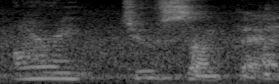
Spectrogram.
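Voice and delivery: hushed imitation of an urgent look; soft, mock-desperate undertone; silent plea voiced. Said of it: "looked at me with eyes that said".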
